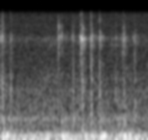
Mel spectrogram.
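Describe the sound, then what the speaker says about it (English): Steady close typing on a computer keyboard while entering a variable name in statistics software, a quick irregular run of soft key clicks with one sharper tap, over a low background hum. "I type that in."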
